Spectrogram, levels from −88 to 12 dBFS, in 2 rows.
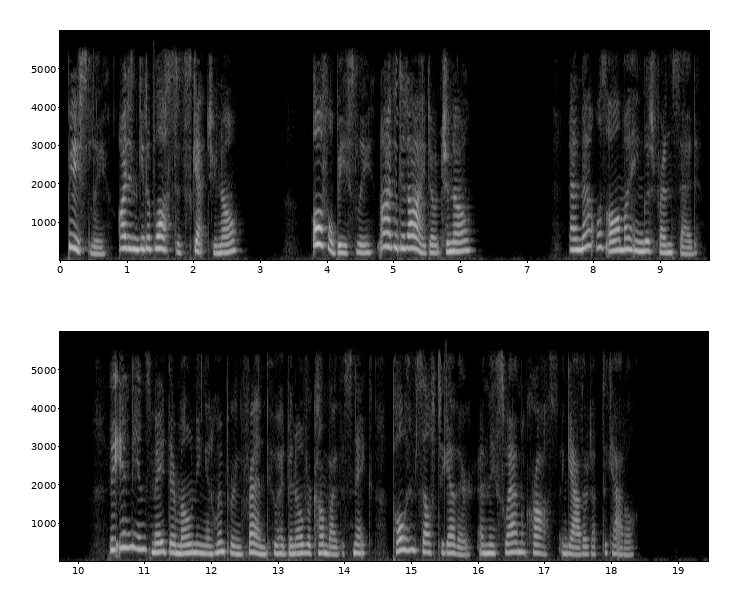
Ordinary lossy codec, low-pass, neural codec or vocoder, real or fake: AAC, 32 kbps; 5.4 kHz; none; real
